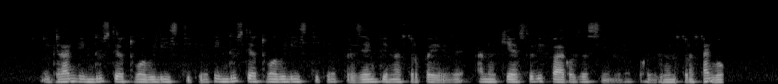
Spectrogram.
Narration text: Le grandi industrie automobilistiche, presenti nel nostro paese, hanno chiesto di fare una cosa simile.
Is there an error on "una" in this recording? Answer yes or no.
yes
